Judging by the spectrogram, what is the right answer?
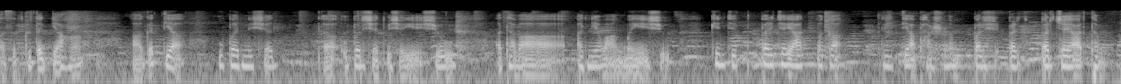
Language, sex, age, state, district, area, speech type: Sanskrit, female, 30-45, Andhra Pradesh, Guntur, urban, spontaneous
